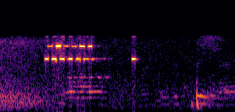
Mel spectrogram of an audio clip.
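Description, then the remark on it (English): A telephone rings once with a short, bright electronic trill, followed by a brief chirp, sounding thin and slightly muffled over a low background murmur. “The phone is ringing. I hear the phone ring.”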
